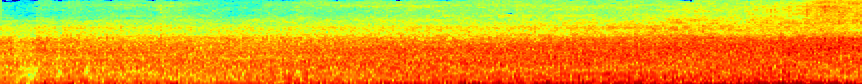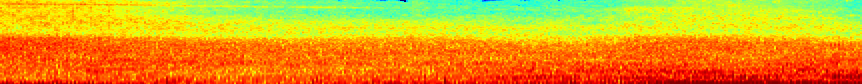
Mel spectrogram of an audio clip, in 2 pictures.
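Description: Road traffic: a car passes, swelling to its loudest about halfway through and fading, then another vehicle's engine grows louder near the end.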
